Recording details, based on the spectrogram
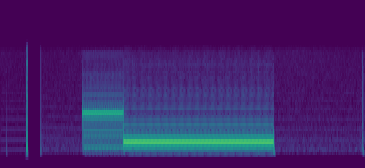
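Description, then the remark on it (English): A medical dispatch alert sounds: a brief higher steady tone shifts straight into a longer, lower tone, loud and continuous for about four seconds, framed by a few faint radio clicks. “Guess we are seeing medical tones.”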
